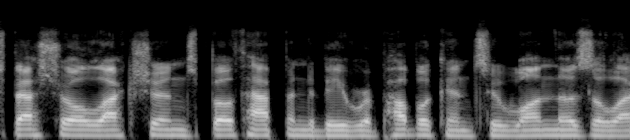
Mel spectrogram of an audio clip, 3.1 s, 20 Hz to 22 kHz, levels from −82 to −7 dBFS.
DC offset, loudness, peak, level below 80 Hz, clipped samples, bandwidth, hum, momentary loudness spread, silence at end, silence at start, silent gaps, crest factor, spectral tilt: under 0.1%; -25 LUFS; -6 dBFS; -62 dBFS; under 0.1%; 11 kHz; none; 5 LU; 0 s; 0.05 s; none; 18 dB; -4.5 dB/octave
